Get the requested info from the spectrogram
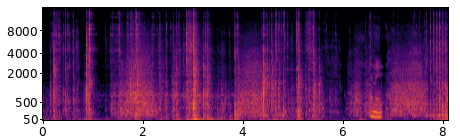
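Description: Metal track links of a 1/6-scale Tiger I tank model clattering and clinking against each other, the road wheels and the workbench as the unpinned track is pulled off the running gear. The clatter is irregular and keeps going with small pauses.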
